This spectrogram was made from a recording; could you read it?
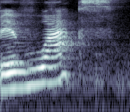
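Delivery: very slow, carefully drawn-out bivouacs. Struggling to pronounce a hard word, saying bivouacs very slowly. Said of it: "Look how slow I have to say it".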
